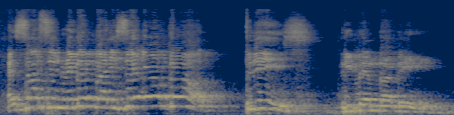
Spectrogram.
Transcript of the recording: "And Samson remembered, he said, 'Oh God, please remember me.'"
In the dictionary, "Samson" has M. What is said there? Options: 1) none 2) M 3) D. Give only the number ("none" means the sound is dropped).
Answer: 1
